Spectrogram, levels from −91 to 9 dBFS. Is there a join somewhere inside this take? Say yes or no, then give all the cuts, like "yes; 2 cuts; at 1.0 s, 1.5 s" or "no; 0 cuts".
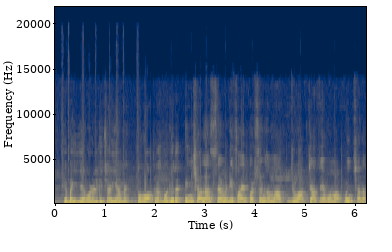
no; 0 cuts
